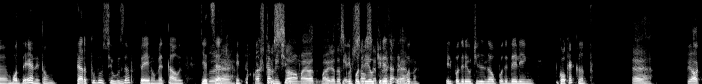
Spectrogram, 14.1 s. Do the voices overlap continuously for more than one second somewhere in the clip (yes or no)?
yes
